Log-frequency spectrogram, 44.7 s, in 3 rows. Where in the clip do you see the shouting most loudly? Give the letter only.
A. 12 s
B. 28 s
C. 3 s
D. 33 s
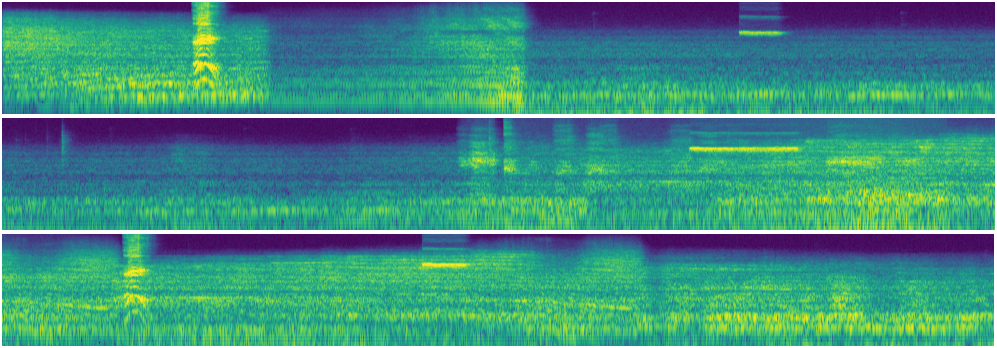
C.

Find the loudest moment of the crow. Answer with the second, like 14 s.
28 s.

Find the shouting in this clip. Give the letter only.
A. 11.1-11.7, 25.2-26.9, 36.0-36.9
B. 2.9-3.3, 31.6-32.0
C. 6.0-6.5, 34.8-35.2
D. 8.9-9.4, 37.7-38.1
B.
